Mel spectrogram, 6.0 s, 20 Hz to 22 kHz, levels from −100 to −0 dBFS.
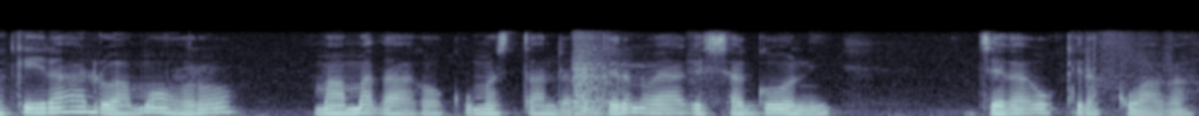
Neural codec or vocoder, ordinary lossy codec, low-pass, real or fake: none; none; 7.2 kHz; real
